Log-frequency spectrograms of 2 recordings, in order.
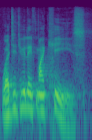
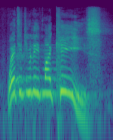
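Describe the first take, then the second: First: Said in the usual way. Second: Very high agitated question; high pitched. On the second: Shown as a demonstration. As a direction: ask it way up high, alarmed. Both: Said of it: "just with pitch".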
